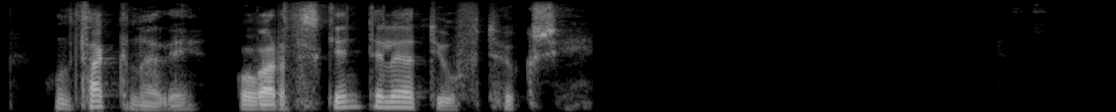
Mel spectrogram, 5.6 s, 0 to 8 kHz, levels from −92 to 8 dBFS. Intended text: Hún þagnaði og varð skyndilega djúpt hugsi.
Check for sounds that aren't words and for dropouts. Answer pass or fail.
pass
